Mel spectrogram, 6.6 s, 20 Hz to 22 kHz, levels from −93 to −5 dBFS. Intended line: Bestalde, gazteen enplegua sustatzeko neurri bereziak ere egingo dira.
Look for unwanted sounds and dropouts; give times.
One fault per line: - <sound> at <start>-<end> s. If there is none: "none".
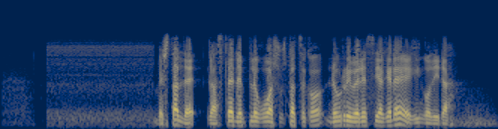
none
